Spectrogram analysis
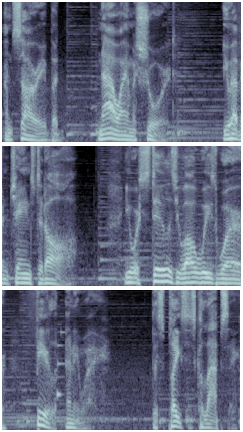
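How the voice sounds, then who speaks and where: A man playing a remorseful, resolute father and dying official in a video game, speaking gravely and haltingly. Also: low-pitched, expressive, darkish tone. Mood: weary, regretful. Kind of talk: dramatic video game dialogue. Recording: game music behind the voice.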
